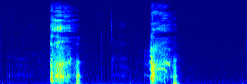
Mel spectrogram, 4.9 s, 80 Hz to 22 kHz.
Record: {"cough_length": "4.9 s", "cough_amplitude": 9276, "cough_signal_mean_std_ratio": 0.27, "survey_phase": "alpha (2021-03-01 to 2021-08-12)", "age": "45-64", "gender": "Male", "wearing_mask": "No", "symptom_shortness_of_breath": true, "symptom_fatigue": true, "symptom_headache": true, "symptom_loss_of_taste": true, "symptom_onset": "6 days", "smoker_status": "Never smoked", "respiratory_condition_asthma": false, "respiratory_condition_other": false, "recruitment_source": "Test and Trace", "submission_delay": "1 day", "covid_test_result": "Positive", "covid_test_method": "RT-qPCR", "covid_ct_value": 14.8, "covid_ct_gene": "ORF1ab gene", "covid_ct_mean": 15.7, "covid_viral_load": "6900000 copies/ml", "covid_viral_load_category": "High viral load (>1M copies/ml)"}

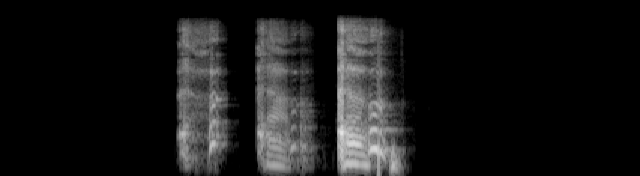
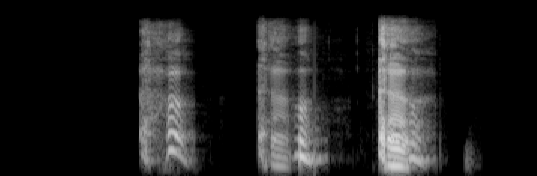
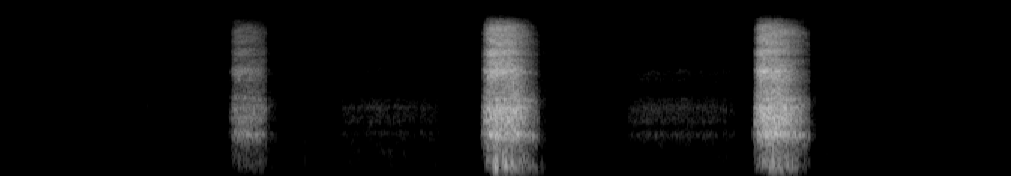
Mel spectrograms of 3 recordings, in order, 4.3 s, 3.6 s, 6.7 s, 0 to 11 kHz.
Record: {"cough_length": "4.3 s", "cough_amplitude": 21453, "cough_signal_mean_std_ratio": 0.26, "three_cough_length": "3.6 s", "three_cough_amplitude": 22091, "three_cough_signal_mean_std_ratio": 0.28, "exhalation_length": "6.7 s", "exhalation_amplitude": 7470, "exhalation_signal_mean_std_ratio": 0.24, "survey_phase": "beta (2021-08-13 to 2022-03-07)", "age": "45-64", "gender": "Female", "wearing_mask": "No", "symptom_none": true, "smoker_status": "Never smoked", "respiratory_condition_asthma": false, "respiratory_condition_other": false, "recruitment_source": "REACT", "submission_delay": "1 day", "covid_test_result": "Negative", "covid_test_method": "RT-qPCR"}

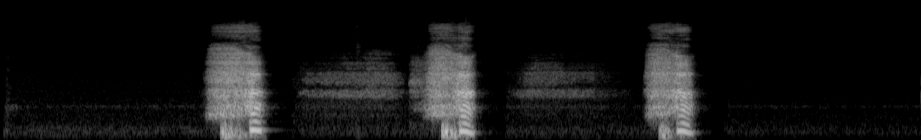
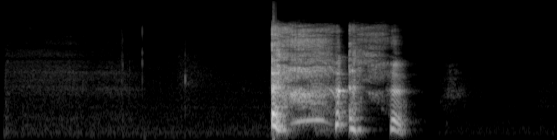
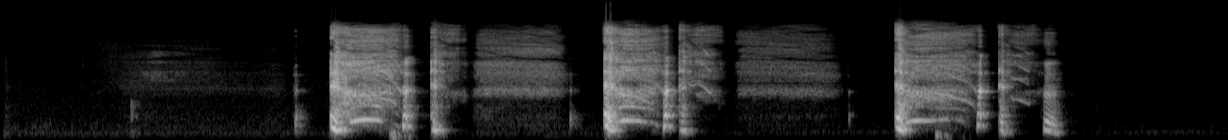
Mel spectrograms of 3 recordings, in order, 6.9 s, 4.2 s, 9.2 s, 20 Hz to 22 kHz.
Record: {"exhalation_length": "6.9 s", "exhalation_amplitude": 28590, "exhalation_signal_mean_std_ratio": 0.3, "cough_length": "4.2 s", "cough_amplitude": 32768, "cough_signal_mean_std_ratio": 0.26, "three_cough_length": "9.2 s", "three_cough_amplitude": 31307, "three_cough_signal_mean_std_ratio": 0.35, "survey_phase": "beta (2021-08-13 to 2022-03-07)", "age": "45-64", "gender": "Female", "wearing_mask": "No", "symptom_cough_any": true, "symptom_runny_or_blocked_nose": true, "symptom_abdominal_pain": true, "symptom_fever_high_temperature": true, "symptom_headache": true, "symptom_change_to_sense_of_smell_or_taste": true, "symptom_loss_of_taste": true, "symptom_onset": "3 days", "smoker_status": "Never smoked", "respiratory_condition_asthma": true, "respiratory_condition_other": false, "recruitment_source": "Test and Trace", "submission_delay": "2 days", "covid_test_result": "Positive", "covid_test_method": "RT-qPCR", "covid_ct_value": 16.1, "covid_ct_gene": "ORF1ab gene", "covid_ct_mean": 16.5, "covid_viral_load": "3900000 copies/ml", "covid_viral_load_category": "High viral load (>1M copies/ml)"}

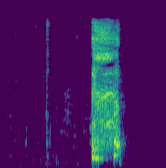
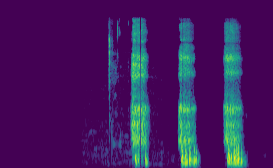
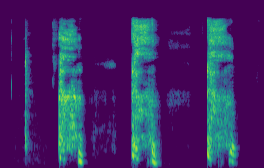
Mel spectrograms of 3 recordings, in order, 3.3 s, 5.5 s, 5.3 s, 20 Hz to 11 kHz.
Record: {"cough_length": "3.3 s", "cough_amplitude": 27922, "cough_signal_mean_std_ratio": 0.35, "exhalation_length": "5.5 s", "exhalation_amplitude": 27783, "exhalation_signal_mean_std_ratio": 0.35, "three_cough_length": "5.3 s", "three_cough_amplitude": 32494, "three_cough_signal_mean_std_ratio": 0.45, "survey_phase": "alpha (2021-03-01 to 2021-08-12)", "age": "45-64", "gender": "Male", "wearing_mask": "No", "symptom_cough_any": true, "symptom_fatigue": true, "smoker_status": "Never smoked", "respiratory_condition_asthma": false, "respiratory_condition_other": false, "recruitment_source": "Test and Trace", "submission_delay": "0 days", "covid_test_result": "Positive", "covid_test_method": "RT-qPCR", "covid_ct_value": 29.2, "covid_ct_gene": "N gene"}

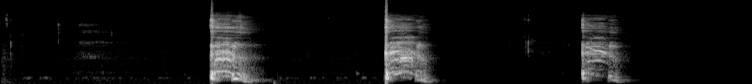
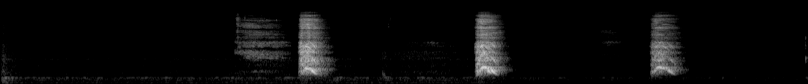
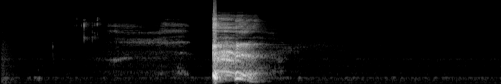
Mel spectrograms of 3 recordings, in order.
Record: {"three_cough_length": "7.5 s", "three_cough_amplitude": 32768, "three_cough_signal_mean_std_ratio": 0.28, "exhalation_length": "8.1 s", "exhalation_amplitude": 28064, "exhalation_signal_mean_std_ratio": 0.23, "cough_length": "5.0 s", "cough_amplitude": 32768, "cough_signal_mean_std_ratio": 0.23, "survey_phase": "beta (2021-08-13 to 2022-03-07)", "age": "45-64", "gender": "Male", "wearing_mask": "No", "symptom_none": true, "symptom_onset": "8 days", "smoker_status": "Ex-smoker", "respiratory_condition_asthma": false, "respiratory_condition_other": false, "recruitment_source": "Test and Trace", "submission_delay": "4 days", "covid_test_result": "Negative", "covid_test_method": "RT-qPCR"}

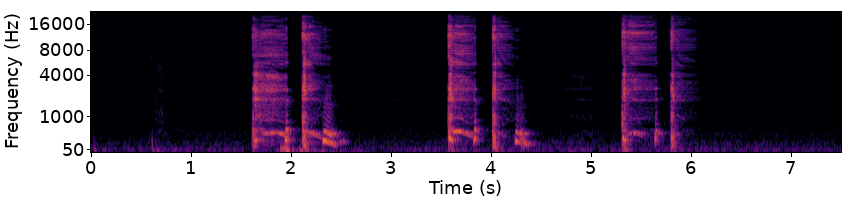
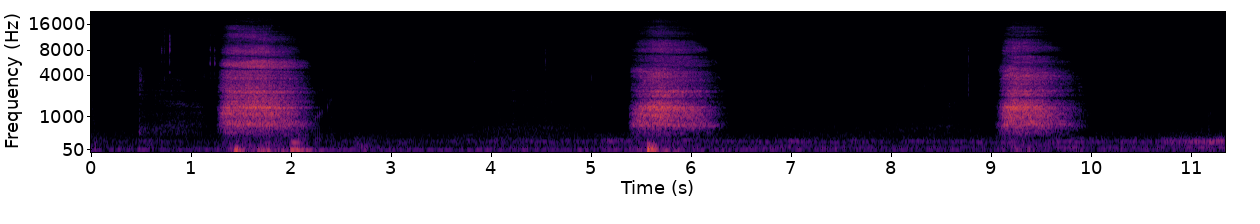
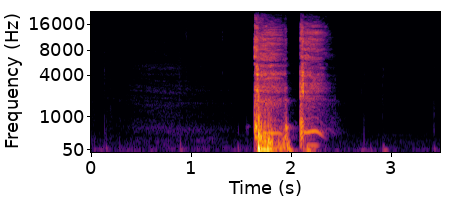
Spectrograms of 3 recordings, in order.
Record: {"three_cough_length": "7.5 s", "three_cough_amplitude": 4240, "three_cough_signal_mean_std_ratio": 0.37, "exhalation_length": "11.3 s", "exhalation_amplitude": 1105, "exhalation_signal_mean_std_ratio": 0.41, "cough_length": "3.5 s", "cough_amplitude": 32768, "cough_signal_mean_std_ratio": 0.25, "survey_phase": "beta (2021-08-13 to 2022-03-07)", "age": "45-64", "gender": "Female", "wearing_mask": "No", "symptom_cough_any": true, "symptom_runny_or_blocked_nose": true, "symptom_sore_throat": true, "symptom_fatigue": true, "symptom_headache": true, "symptom_loss_of_taste": true, "smoker_status": "Ex-smoker", "respiratory_condition_asthma": false, "respiratory_condition_other": false, "recruitment_source": "Test and Trace", "submission_delay": "2 days", "covid_test_result": "Positive", "covid_test_method": "RT-qPCR", "covid_ct_value": 10.4, "covid_ct_gene": "ORF1ab gene", "covid_ct_mean": 10.6, "covid_viral_load": "330000000 copies/ml", "covid_viral_load_category": "High viral load (>1M copies/ml)"}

